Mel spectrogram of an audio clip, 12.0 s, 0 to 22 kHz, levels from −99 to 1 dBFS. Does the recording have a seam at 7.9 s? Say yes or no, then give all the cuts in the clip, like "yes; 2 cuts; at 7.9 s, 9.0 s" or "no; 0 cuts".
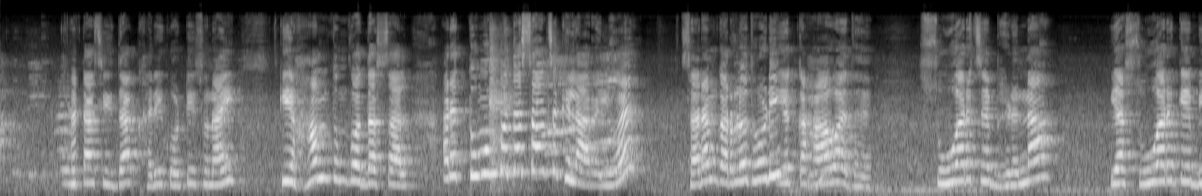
yes; 2 cuts; at 0.7 s, 7.9 s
